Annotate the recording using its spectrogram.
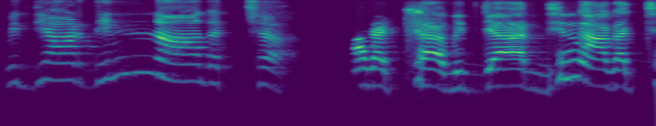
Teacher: పరపదంలో అ పరమైంది కాబట్టి నకారం రెండుసార్లు వస్తుందండి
